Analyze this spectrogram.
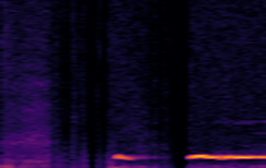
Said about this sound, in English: And you can hear the owl come in there. Yes, law of unique experiences. Whenever you hear the law of unique experiences, you're going to hear my little owl.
